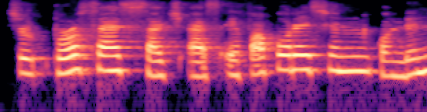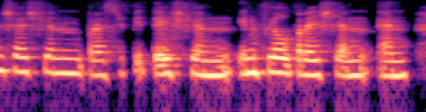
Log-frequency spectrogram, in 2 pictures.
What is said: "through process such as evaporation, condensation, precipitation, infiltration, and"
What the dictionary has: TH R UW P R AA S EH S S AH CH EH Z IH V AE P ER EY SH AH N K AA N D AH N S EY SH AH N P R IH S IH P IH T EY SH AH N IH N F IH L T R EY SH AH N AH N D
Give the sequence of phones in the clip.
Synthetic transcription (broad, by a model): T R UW P R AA S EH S S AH CH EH S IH F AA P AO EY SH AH N K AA N D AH N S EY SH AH N P R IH S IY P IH T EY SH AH N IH N F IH L T R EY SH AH N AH N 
